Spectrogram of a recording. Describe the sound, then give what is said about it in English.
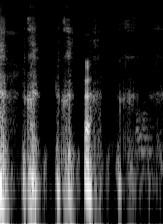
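A run of about five quick, wet sniffles and snorts in a fast, uneven rhythm, noisy and fairly loud, with no talking. “It could just constantly. Be you sniffling.”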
